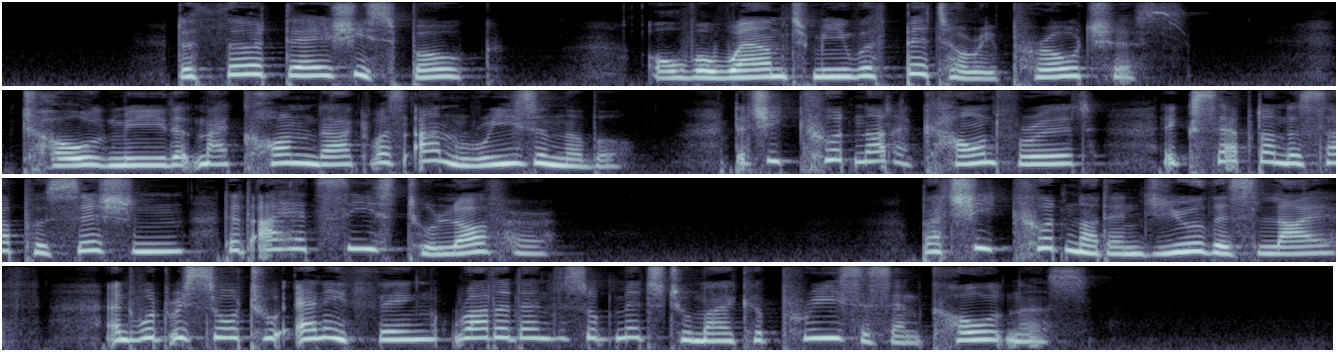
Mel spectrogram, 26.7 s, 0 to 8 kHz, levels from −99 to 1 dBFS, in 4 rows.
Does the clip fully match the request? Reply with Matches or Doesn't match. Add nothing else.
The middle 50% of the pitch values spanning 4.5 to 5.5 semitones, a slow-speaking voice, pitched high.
Matches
